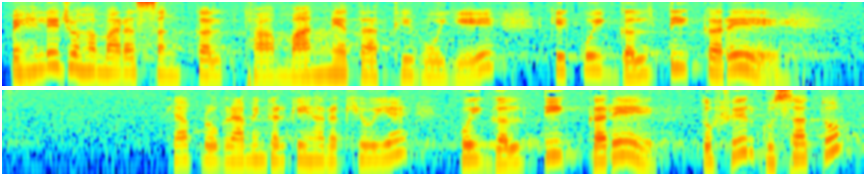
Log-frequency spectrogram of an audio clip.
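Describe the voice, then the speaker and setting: Casting: woman, calm spiritual teacher, asks the audience questions again and again, long hall reverb, faint hiss. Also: medium pitch, measured pace.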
